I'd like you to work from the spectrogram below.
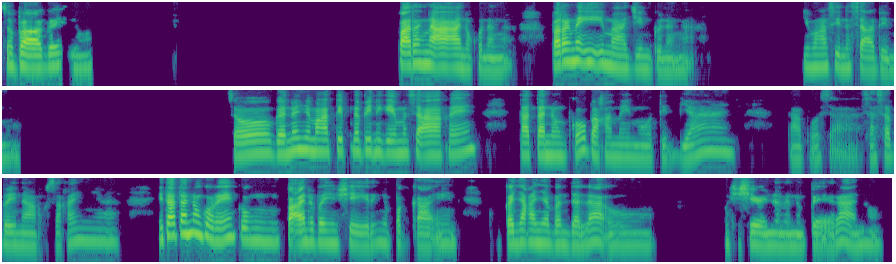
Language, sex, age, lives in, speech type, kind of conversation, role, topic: Filipino, female, 45-49, Philippines, conversation, advice, user, Paano ako makakasali sa saya ng party nang hindi nahihiya?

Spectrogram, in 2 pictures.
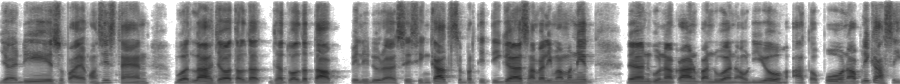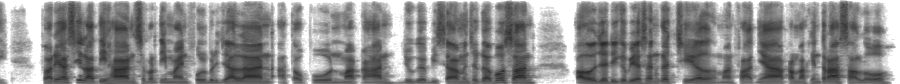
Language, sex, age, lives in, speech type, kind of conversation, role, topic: Indonesian, male, 25-29, Indonesia, read, expert-assistant, expert, Ketika stres, mana yang lebih cepat membuat tubuh rileks: mendengarkan musik atau mengatur napas pelan-pelan?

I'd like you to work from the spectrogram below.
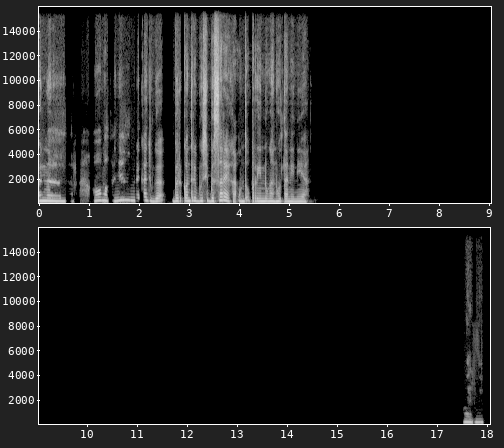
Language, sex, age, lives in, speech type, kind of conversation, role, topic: Indonesian, female, 25-29, Indonesia, conversation, podcast, host, Bagaimana hutan mengajarkan kita tentang keragaman dan pentingnya perlindungan?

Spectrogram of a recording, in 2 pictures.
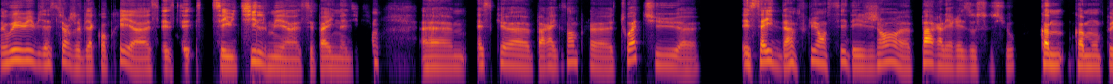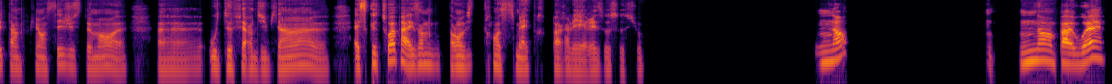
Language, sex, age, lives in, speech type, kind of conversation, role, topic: French, female, 40-44, France, conversation, podcast, host, Comment les réseaux sociaux ont-ils influencé tes goûts en matière de médias ?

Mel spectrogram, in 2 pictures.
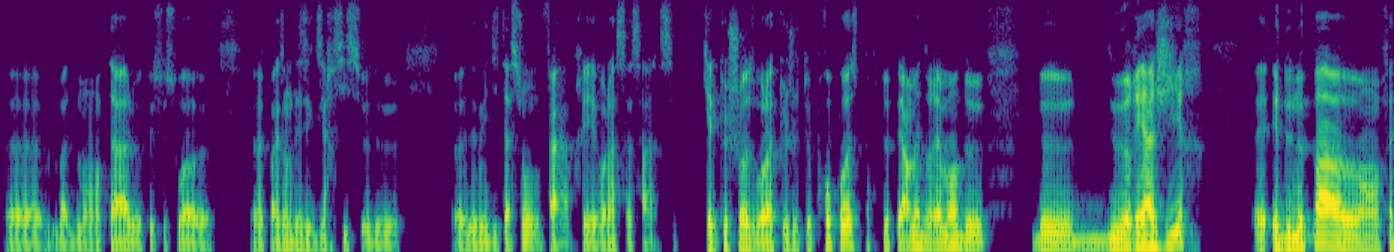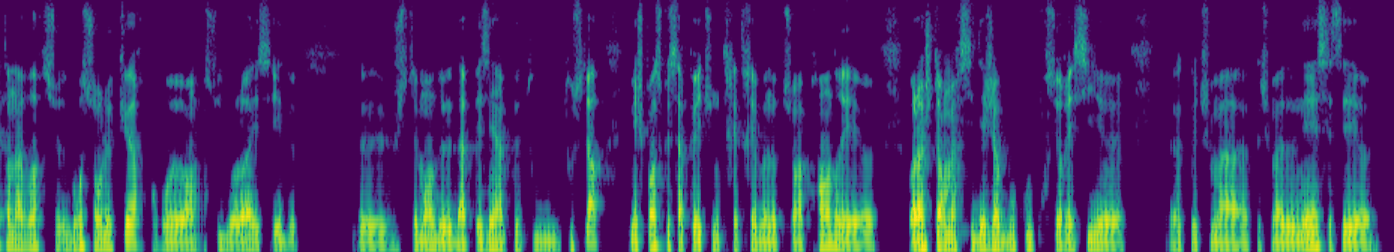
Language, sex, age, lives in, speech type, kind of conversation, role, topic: French, male, 25-29, France, conversation, advice, advisor, Comment régler les conflits avec mon partenaire de façon saine alors que j’ai tendance à éviter les confrontations ?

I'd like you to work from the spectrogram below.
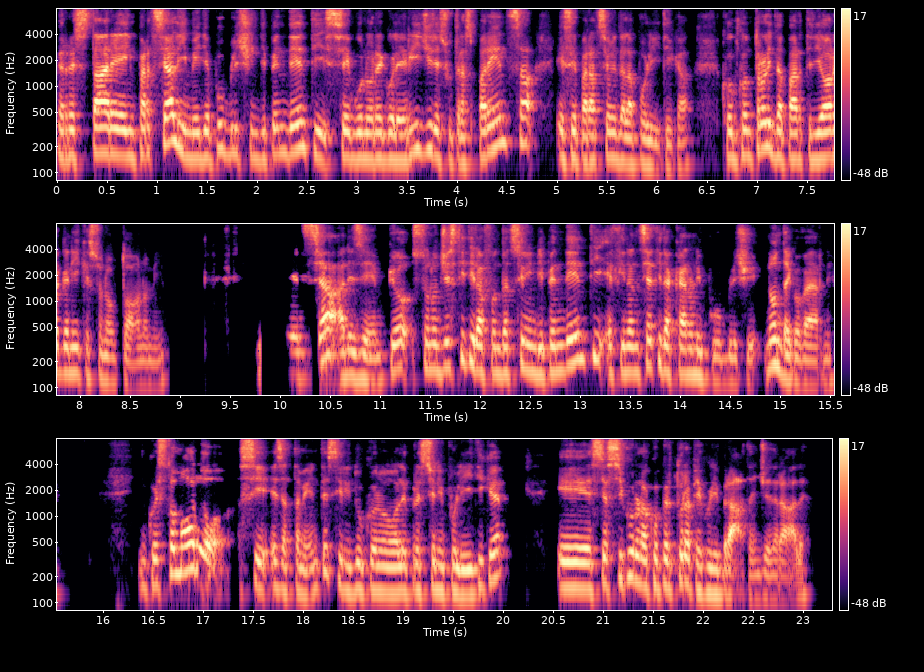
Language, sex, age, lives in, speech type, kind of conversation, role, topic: Italian, male, 25-29, Italy, read, expert-assistant, expert, Cosa posso imparare dalle elezioni in altri paesi per scegliere meglio quando voto qui?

